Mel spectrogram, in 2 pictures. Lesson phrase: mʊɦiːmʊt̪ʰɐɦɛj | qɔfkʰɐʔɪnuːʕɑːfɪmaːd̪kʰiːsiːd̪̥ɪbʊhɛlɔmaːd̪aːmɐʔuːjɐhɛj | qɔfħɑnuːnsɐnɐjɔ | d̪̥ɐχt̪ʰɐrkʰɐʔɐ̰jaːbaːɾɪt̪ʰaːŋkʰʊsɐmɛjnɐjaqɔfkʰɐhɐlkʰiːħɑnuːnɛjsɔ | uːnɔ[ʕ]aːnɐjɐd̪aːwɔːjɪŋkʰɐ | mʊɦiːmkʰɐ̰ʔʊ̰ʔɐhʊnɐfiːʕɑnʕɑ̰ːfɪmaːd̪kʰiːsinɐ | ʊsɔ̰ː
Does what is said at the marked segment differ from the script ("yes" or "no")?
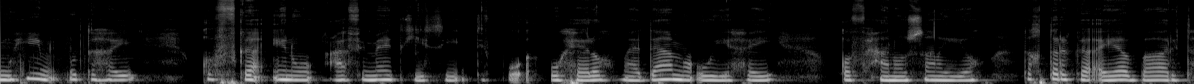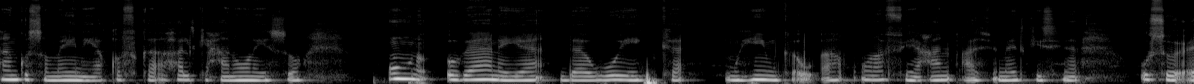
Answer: yes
